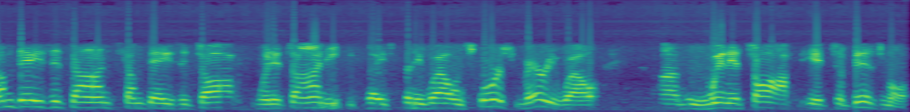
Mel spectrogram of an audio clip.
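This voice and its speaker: This man has a normal speaking voice, fairly high in pitch, with ordinary pitch variation. He talks at a moderate pace, and his loudness stays very even. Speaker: golf broadcaster. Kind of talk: casual interview. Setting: phone call from parked car.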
